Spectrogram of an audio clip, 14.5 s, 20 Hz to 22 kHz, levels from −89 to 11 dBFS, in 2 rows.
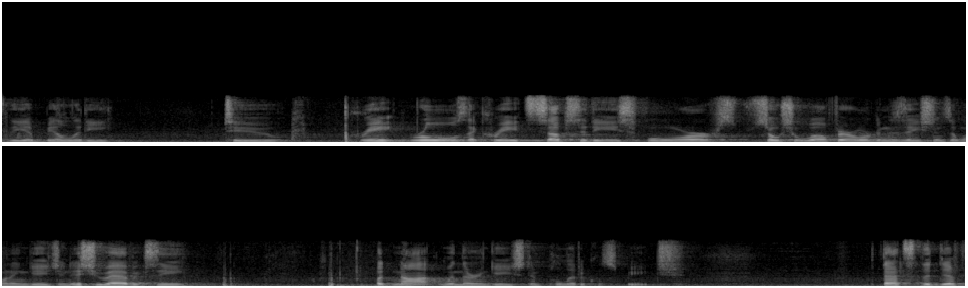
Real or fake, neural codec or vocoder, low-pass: real; none; 7.2 kHz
